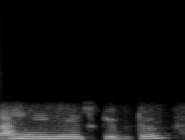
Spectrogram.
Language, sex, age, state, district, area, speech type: Assamese, female, 18-30, Assam, Nagaon, rural, conversation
